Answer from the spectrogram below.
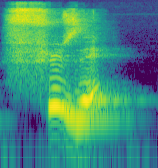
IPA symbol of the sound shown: y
